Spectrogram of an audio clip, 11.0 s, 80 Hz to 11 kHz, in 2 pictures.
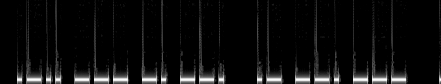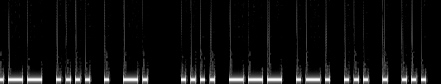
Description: Morse code, heard as a keyed tone, about 20 wpm, 700 Hz. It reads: LONG AGO WHEN HORSES
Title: Sentences with 8-Word Phrases - Spoken Beginning - 20wpm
